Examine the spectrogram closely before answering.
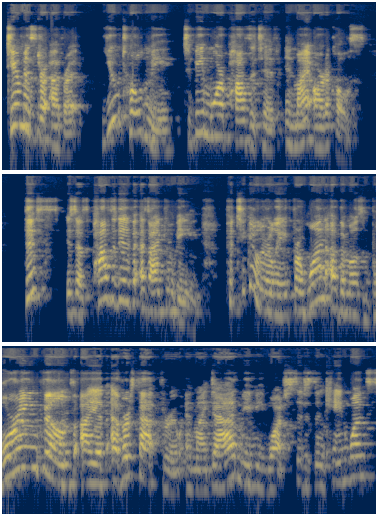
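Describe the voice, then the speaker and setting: A woman's voice: mid-range voice, very animated, normal speed, fairly bright tone. A woman reading as a sarcastic, melodramatic schoolboy, mock-grand in a storybook read-aloud. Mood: sarcastic, defiant. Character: sarcastic, melodramatic schoolboy writing reviews and letters. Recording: distant microphone.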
